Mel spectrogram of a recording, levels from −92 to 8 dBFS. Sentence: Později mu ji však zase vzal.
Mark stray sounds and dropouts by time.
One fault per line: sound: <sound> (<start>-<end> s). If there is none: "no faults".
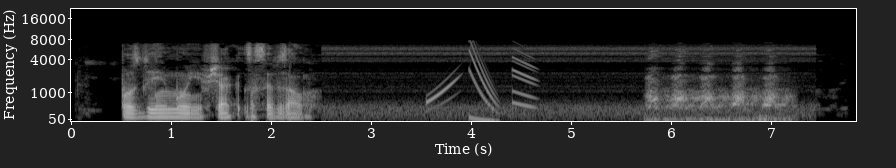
sound: chirp (3.6-4.7 s)
sound: bark (5.7-7.3 s)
